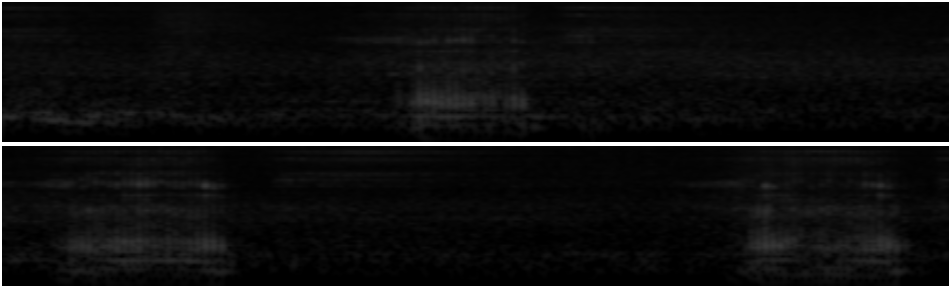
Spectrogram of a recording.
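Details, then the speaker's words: Puppy in deep sleep, barely able to open its eyes, snoring: three soft, rough snores at irregular intervals with quiet breathing between. "Abraham, you're snoring. Can you stop? It's keeping me up."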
